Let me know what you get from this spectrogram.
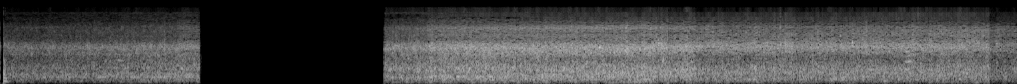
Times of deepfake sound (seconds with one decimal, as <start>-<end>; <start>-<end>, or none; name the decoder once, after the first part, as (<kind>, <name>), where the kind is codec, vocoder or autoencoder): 1.9-2.6 (autoencoder, DAC-VAE)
